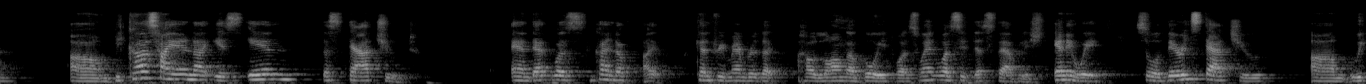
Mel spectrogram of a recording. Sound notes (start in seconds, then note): none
